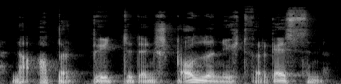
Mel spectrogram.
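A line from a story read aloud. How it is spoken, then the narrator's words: Bear grumbling. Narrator (German): brummte der Bär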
